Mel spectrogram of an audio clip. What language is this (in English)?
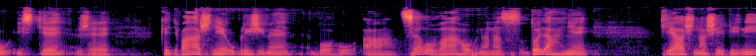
Slovak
